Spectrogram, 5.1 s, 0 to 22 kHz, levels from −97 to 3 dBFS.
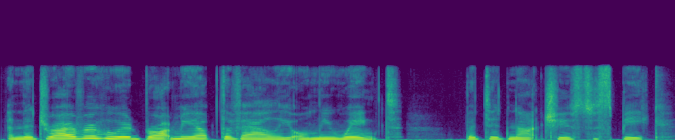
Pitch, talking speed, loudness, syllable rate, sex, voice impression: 245 Hz, 215 wpm, -17 LUFS, 5.1 syllables/s, female, very feminine, very young, very thin, slightly tensed, slightly weak, very bright, very soft, very clear, very fluent, slightly raspy, very cute, intellectual, very refreshing, sincere, very calm, very friendly, very reassuring, very unique, very elegant, very sweet, slightly lively, very kind, slightly intense, slightly sharp, modest, very light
